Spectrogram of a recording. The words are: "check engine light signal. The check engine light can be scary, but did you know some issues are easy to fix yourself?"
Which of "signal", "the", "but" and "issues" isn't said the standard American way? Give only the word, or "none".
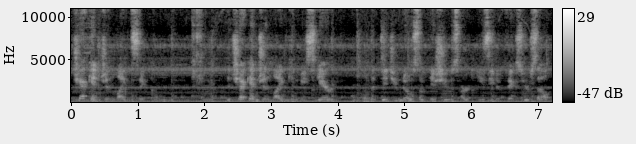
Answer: none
